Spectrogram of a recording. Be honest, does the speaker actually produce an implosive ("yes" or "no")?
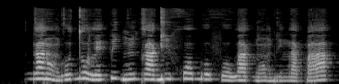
no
